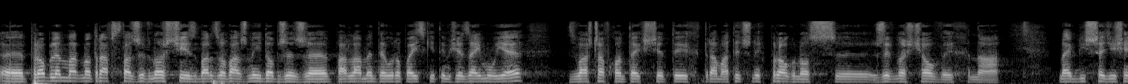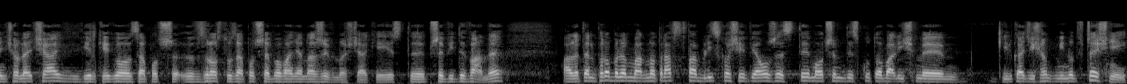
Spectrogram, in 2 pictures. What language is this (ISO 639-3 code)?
pol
